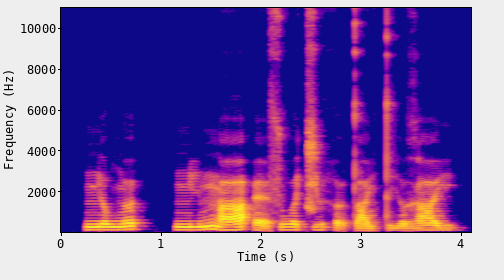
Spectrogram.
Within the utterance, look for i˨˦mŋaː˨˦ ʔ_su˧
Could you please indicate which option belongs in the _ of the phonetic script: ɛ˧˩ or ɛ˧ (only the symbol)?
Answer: ɛ˧˩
